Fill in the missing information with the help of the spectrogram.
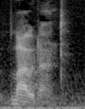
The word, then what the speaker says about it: laudant: Now, but because when you put those together, the A becomes a short A, because you've got kind of a double consonant after it, so laudant.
